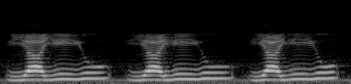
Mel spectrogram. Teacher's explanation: ज़ुबान का दरमियानी हिस्सा और उसके मुकाबिल जो तालु का दरमियान है वहाँ से हरफ या गैर मद्दा अदा होता है। ज़ुबान का दरमियानी हिस्सा और जो उसके मुकाबिल ज़ुबान के दरमियानी हिस्से के जो मुकाबिल तालु का दरमियानी हिस्सा है वहाँ से हरफ या अदा होता है।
